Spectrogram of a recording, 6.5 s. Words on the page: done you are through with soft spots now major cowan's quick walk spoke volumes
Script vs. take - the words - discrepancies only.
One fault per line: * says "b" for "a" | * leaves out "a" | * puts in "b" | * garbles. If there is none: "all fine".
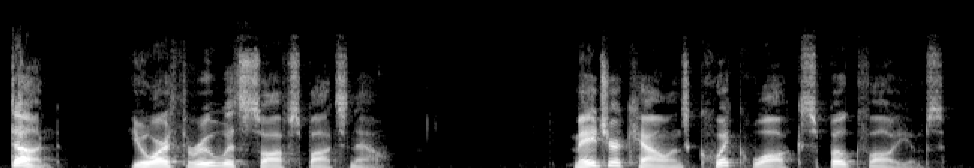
all fine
